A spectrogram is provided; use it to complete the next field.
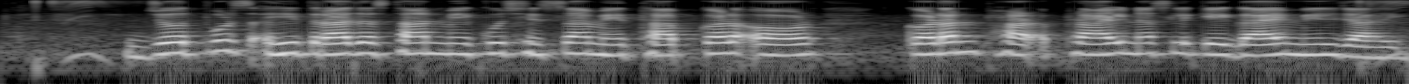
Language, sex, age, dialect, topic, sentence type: Magahi, female, 36-40, Western, agriculture, statement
